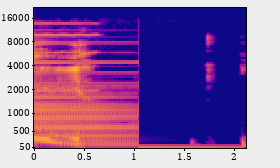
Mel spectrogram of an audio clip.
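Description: A retro video game plays a short electronic jingle.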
